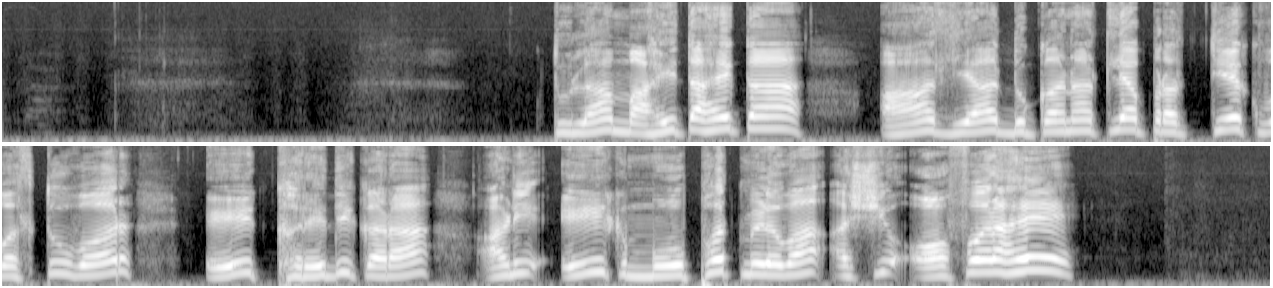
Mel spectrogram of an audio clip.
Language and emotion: Marathi, surprised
